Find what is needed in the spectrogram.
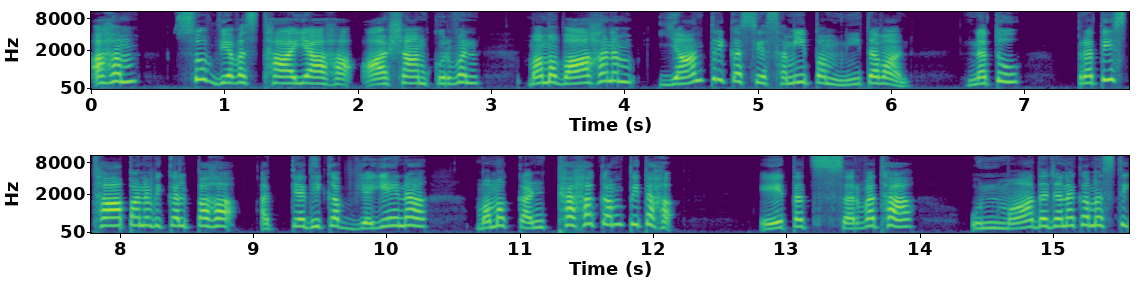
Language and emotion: Sanskrit, angry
